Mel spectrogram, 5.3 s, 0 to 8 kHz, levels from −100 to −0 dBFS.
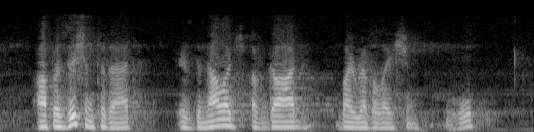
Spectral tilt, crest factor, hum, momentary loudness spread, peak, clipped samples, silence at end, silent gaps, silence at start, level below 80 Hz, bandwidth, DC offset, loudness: -13 dB/octave; 20 dB; none; 17 LU; -8 dBFS; under 0.1%; 0.45 s; none; 0.35 s; -58 dBFS; 4 kHz; under 0.1%; -28 LUFS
